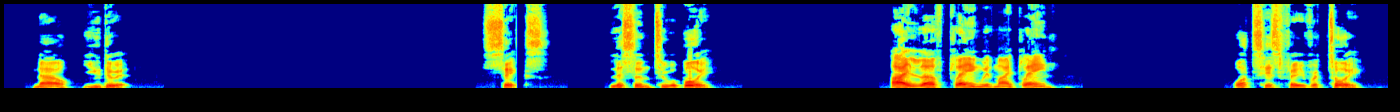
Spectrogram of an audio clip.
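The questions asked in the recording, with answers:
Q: What's his favorite toy?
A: his plane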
